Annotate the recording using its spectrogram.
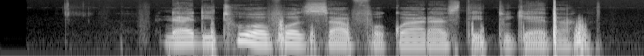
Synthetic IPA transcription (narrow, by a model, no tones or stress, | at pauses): naditʰuɔfɔzsa̰pfɔ̰kwaɾastʰḛtːuɡɛ̰ða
